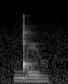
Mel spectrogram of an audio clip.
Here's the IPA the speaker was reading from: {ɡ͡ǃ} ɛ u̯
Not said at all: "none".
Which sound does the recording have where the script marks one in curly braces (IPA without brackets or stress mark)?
ŋ͡ǃ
